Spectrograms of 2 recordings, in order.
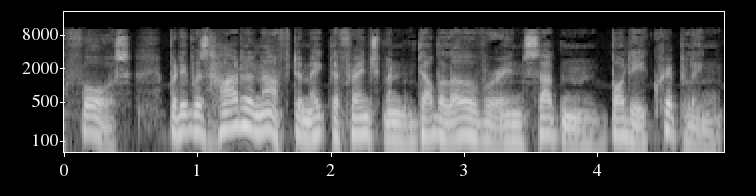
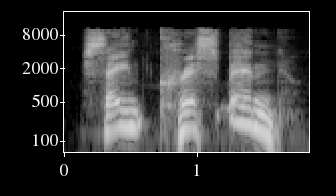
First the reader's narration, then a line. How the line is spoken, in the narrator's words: Hook bellowed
